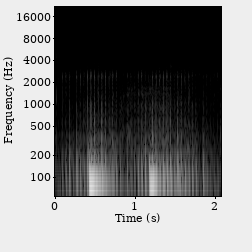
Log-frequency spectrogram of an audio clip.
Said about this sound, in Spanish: Escucho que incrementa la vibración del juguete y también sus gemidos.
